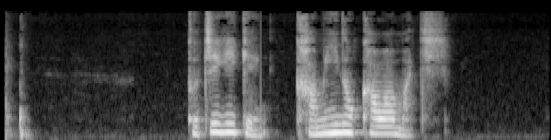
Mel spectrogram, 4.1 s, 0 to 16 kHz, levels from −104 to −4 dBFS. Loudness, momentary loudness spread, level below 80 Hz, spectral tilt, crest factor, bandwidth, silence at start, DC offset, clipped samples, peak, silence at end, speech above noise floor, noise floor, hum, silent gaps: -20 LUFS; 16 LU; -60 dBFS; -5.5 dB/octave; 16 dB; 11.5 kHz; 0.05 s; under 0.1%; under 0.1%; -6 dBFS; 0.8 s; 51 dB; -70 dBFS; none; none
